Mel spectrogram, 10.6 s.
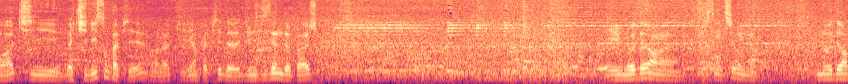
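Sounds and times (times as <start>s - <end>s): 
speech: 0.0s - 4.4s, 7.6s - 10.5s
factory machinery noise: 4.0s - 10.5s.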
